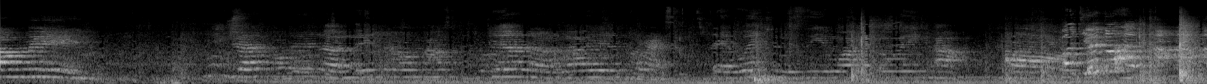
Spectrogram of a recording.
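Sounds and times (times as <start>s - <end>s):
children talking excitedly: 2.0s - 12.0s.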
